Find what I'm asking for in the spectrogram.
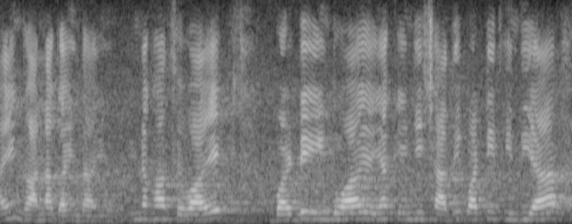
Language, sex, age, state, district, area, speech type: Sindhi, female, 30-45, Rajasthan, Ajmer, rural, spontaneous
